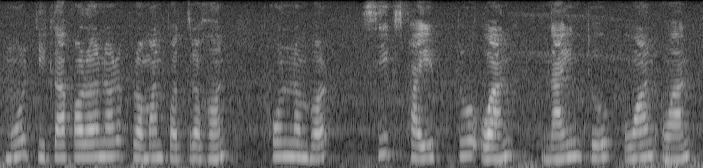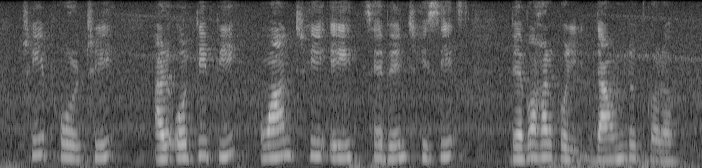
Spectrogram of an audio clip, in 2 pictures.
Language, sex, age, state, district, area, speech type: Assamese, female, 30-45, Assam, Nalbari, rural, read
